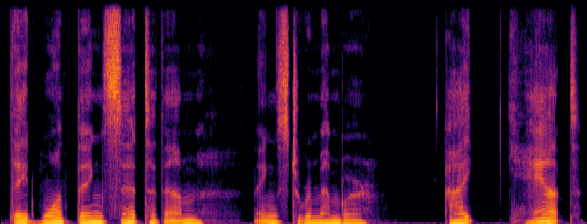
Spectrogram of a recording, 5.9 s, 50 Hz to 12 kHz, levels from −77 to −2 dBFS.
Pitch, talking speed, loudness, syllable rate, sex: 160 Hz, 90 wpm, -18 LUFS, 3.2 syllables/s, female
